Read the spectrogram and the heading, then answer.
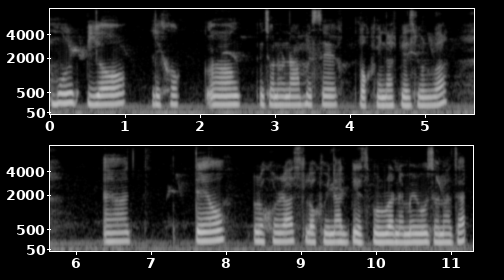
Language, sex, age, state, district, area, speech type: Assamese, female, 18-30, Assam, Golaghat, urban, spontaneous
